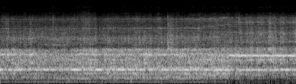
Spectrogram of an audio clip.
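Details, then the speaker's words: Bearing-and-race friction test machine, weight added bearing down on race, amps rising from 4.4 to 5.8-5.9 A; steady rubbing hum with high even tone: bearing friction under load. "Now you can hear the friction. You can see the amps went up to 5.8, 5.9."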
